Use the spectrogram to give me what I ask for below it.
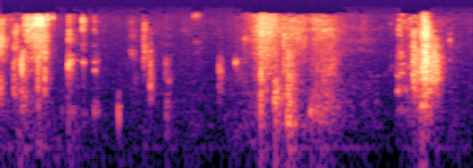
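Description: Typing on a computer keyboard, heard as faint, irregular clicks and taps that come in a few short clusters with brief pauses between them.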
